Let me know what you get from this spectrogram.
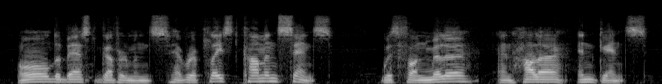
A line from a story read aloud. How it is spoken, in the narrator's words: He sang under his breath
